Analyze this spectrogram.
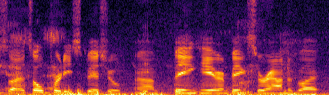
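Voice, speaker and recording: Amid noticeable background noise, a man with a New Zealand accent speaks at a moderate pace in a medium pitch. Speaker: golf course intern. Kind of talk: interview.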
